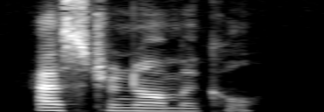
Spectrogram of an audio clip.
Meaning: 1. Of or relating to astronomy 2. Very large; of vast measure
- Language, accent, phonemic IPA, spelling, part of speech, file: English, US, /ˌæs.tɹəˈnɑm.ɪ.kəl/, astronomical, adjective, En-us-astronomical.ogg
